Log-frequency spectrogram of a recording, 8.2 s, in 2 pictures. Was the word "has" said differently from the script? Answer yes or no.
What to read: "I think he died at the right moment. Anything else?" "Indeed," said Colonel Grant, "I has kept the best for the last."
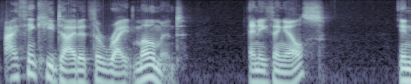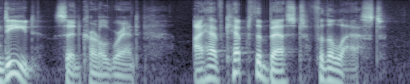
yes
